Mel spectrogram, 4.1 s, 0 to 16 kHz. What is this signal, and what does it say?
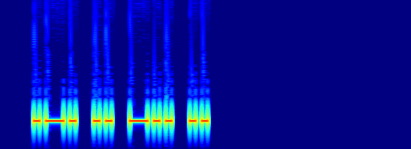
Morse code, heard as a keyed tone, about 20 wpm, 700 Hz. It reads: RIDI
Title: Build A Word - 4 Letters At A Time - 10-Letter Words - 20wpm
